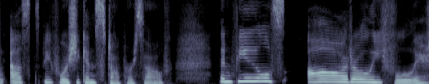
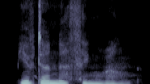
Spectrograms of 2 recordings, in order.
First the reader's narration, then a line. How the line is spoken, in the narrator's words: Lenten says quietly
